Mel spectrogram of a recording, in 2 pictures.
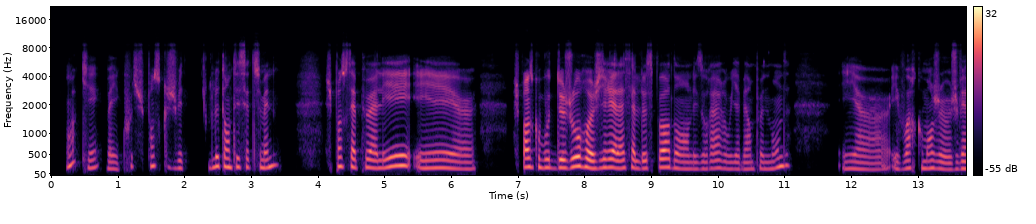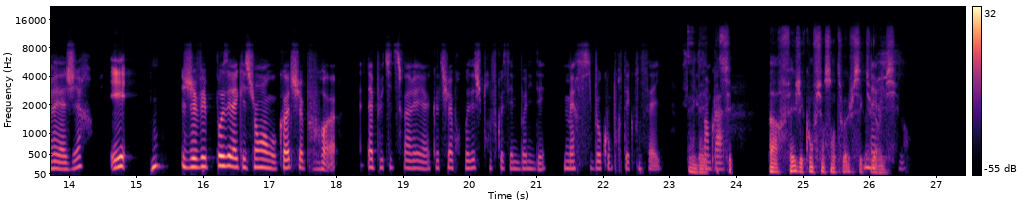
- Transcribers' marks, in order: stressed: "Et"
- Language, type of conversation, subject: French, advice, Comment gérer l’anxiété à la salle de sport liée au regard des autres ?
